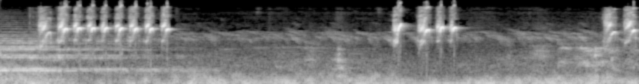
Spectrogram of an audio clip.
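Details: Crimson sunbird calls played to lure birds into traps: a fast string of about eight high, ringing chips, then a trio, then another starting burst.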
